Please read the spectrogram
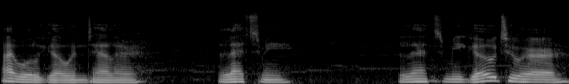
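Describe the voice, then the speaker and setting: A man's voice: mid-range voice, slow, dark tone, soft background music. A man voicing a bewitched, desperate prisoner in a video game, pleading obsessively. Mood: desperate, entranced.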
